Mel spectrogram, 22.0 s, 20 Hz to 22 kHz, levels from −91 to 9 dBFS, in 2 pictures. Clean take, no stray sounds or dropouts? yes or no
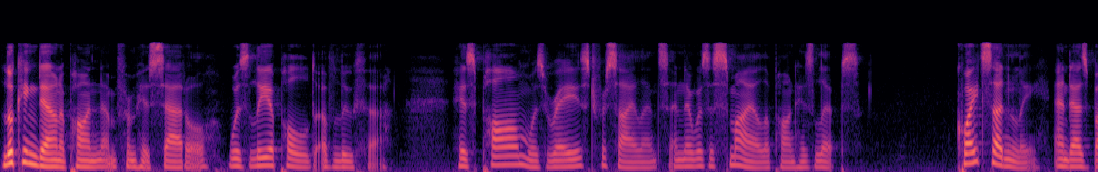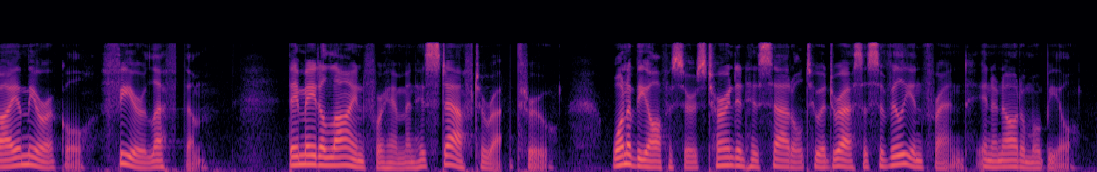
no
